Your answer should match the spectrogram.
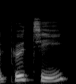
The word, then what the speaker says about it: petit: Des petits gâteaux. Des petits gâteaux. Petit. Le T et le S de petit, à la fin du mot, sont muets.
